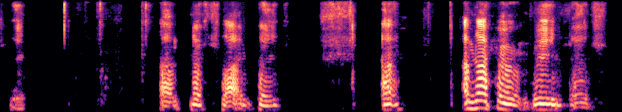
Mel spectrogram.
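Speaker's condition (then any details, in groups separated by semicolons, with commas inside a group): Head and neck cancer; left vagus nerve severed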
